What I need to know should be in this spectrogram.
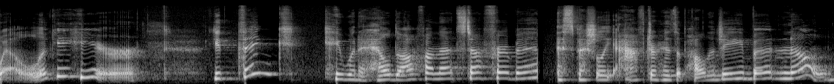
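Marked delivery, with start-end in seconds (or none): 0.0-1.4 smug, gloating, self-satisfied voice, pitched up. Quoting what a man said when he quote-tweeted a source, retelling a smug remark. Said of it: "said smugly".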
